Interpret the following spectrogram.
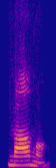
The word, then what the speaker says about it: Name: So maybe my mama is Sushi Sharma right so pronunciation mine nama not name it will become nama so m nama is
